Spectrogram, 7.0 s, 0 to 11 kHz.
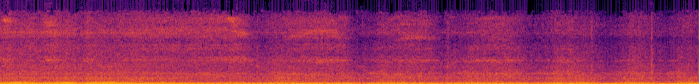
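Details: BMW E46 with new intake fitted, rough idle: uneven, lumpy low rumble that wavers and dips, sometimes pops when revved, and later stalls; cause not yet found.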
